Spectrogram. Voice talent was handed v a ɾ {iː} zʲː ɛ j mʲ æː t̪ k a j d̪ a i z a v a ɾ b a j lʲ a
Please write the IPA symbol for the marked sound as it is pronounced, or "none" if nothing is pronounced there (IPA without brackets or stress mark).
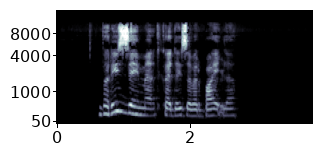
i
